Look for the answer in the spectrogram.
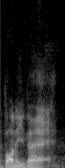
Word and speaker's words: Bon Iver: Like Justin Vernon from Bon Iver was on it, and if you listen to Bon Iver or Bon Iver as we pronounce it in Britain, don't think so.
